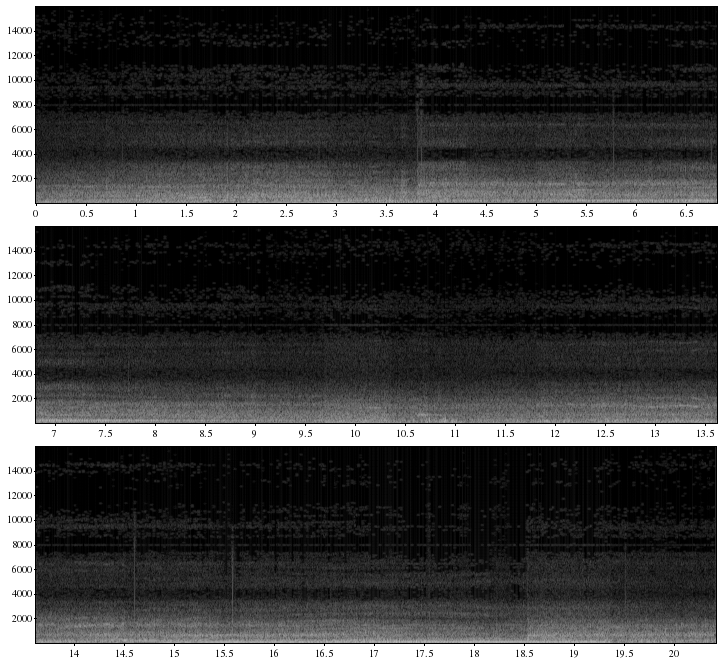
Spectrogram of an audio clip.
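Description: Classic car engines running as the cars drive slowly past one after another, engine pitch rising and falling as they pull through the turn. The sound changes abruptly at cuts between clips. Near the end a steady low engine note holds for a few seconds.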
